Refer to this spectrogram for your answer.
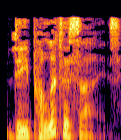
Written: depoliticize

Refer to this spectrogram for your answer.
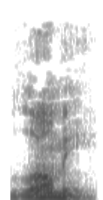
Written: loamy

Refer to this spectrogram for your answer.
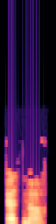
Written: etna

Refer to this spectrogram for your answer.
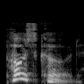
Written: postcode

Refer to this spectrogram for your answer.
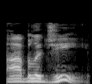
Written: obligee

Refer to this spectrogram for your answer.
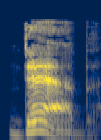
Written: dab

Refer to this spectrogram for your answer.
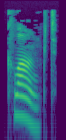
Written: clunked

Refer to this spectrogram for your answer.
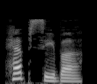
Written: Hepsiba

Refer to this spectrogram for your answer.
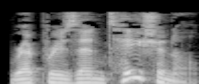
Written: representational

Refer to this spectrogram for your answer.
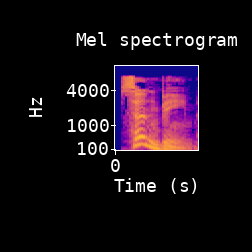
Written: sunbeam

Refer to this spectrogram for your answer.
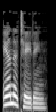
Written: annotating

